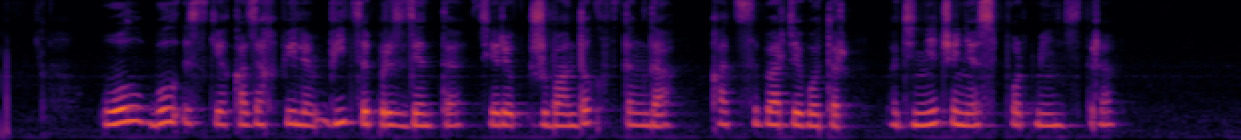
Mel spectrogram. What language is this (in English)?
Kazakh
